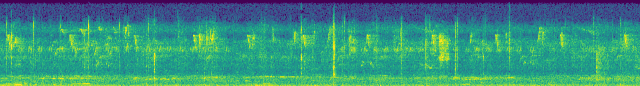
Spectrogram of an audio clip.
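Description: Near silence: faint outdoor ambience with small birds chirping now and then and a few soft taps.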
